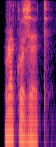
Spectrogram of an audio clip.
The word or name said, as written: requisite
